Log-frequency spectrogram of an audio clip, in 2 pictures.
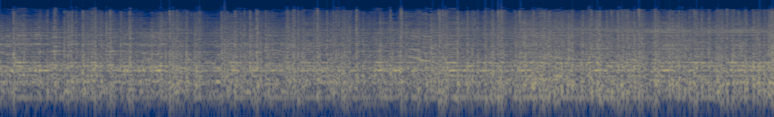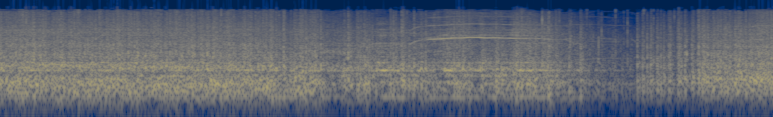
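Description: Finale barrage of display fireworks: dense, continuous crackling and banging from many shells and mines going off at once, over orchestral display music that fades under the bangs. A whistle rises and falls about twelve seconds in, and the barrage dips briefly near the end before swelling again.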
